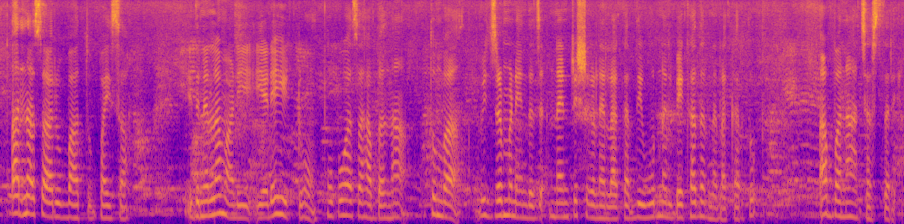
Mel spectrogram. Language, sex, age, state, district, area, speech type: Kannada, female, 45-60, Karnataka, Mandya, urban, spontaneous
